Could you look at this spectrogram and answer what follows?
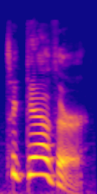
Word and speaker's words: together: Together. together. 자, 여기 there이네요. th가 만나서 혀 이렇게 발음해야 돼요.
